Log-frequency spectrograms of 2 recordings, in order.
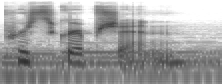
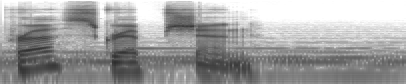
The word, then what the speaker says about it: prescription: Let us start with the word prescription. Prescription. The stress is on the second part.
